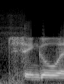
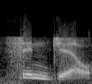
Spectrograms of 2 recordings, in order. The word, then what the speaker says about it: Singel: so, uh, but yeah, Singel um, pronounced the normal way um,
